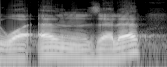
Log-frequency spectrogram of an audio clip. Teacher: النون الساكنة جاءت متبوعة بحرف الزاي، وحكمها مع حرف الزاي هو الإخفاء مع مراعاة الغنة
